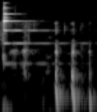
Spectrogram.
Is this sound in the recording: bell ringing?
yes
